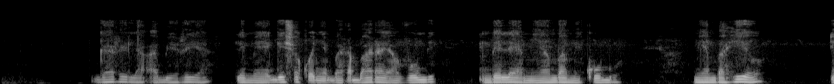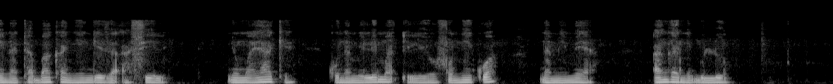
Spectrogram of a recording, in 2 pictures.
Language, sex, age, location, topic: Swahili, male, 50+, Nairobi, finance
